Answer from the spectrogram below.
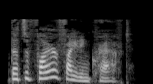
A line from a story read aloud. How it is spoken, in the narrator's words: says excitedly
